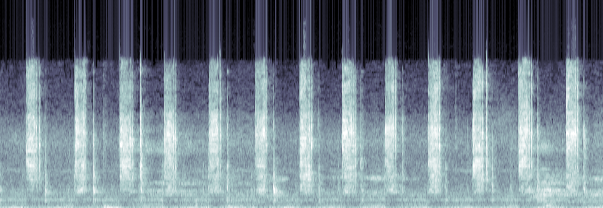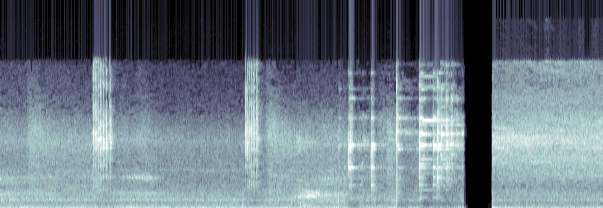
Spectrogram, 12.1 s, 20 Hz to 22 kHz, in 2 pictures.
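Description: Ratchet wrench tightening a nut on a 3-inch leveling kit for a Silverado/Sierra truck, giving a steady series of sharp clicking pawl strokes, close and fairly loud, with a few metallic clinks toward the end.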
